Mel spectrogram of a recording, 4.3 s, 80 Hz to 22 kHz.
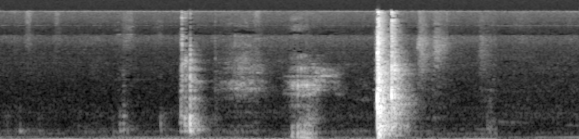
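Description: A few short knocks and handling sounds as a small 1-72 tap and its tap wrench are withdrawn from a turnout's frog tab and put down, over a low steady hum. The loudest sound, near the end, comes with a spoken word.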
